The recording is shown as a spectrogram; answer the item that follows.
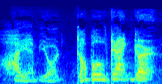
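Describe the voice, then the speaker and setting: An actor in a radio horror drama playing an ancient, cursed wandering ghost, menacing and solemn, with a husky, whispery voice and portentous delivery. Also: male voice, high-pitched, pushed and bright, heavily acted. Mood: eerie. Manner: slow, portentous, formal.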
